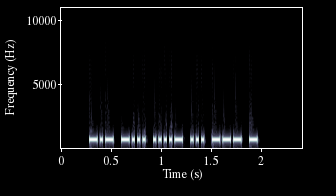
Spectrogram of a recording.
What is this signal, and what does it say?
Morse code, heard as a keyed tone, about 46 wpm, 700 Hz. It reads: KB4SOT
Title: USA Call Signs - 6 Characters - Repeated 2x - 45wpm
